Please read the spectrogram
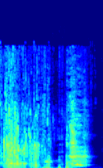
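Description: An eggnog drink being stirred up in a glass, a brief wet swishing and sloshing in two bursts separated by a short pause, then quickly dying away. No voices.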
